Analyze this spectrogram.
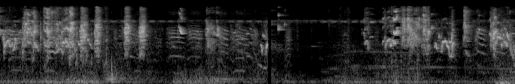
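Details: Budgies chirping as a flock while eating, overlapping buzzy warbles and thin squeaks, a brief lull midway before the chatter swells again.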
